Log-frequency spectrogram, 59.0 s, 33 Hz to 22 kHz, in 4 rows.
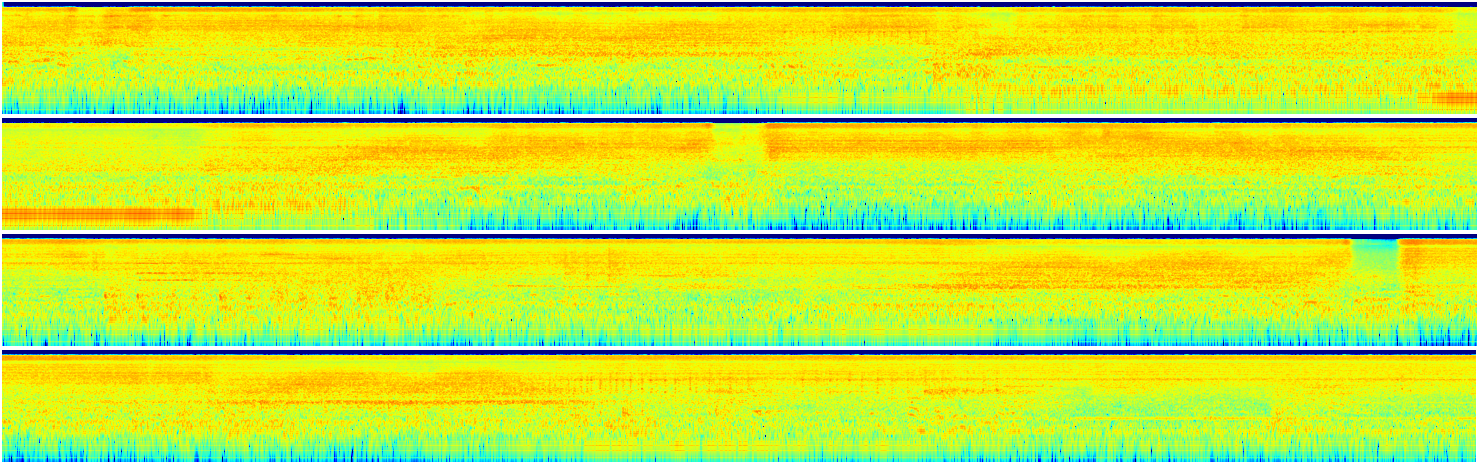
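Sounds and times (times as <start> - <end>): hiss of assist gas: 37.2 - 50.4.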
